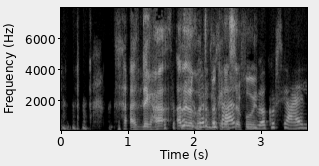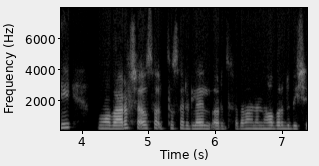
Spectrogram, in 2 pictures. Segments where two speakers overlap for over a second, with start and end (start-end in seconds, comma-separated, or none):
1.5-3.0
